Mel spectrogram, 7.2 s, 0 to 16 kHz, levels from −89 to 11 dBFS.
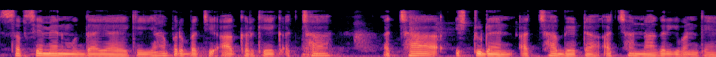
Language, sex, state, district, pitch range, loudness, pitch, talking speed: Hindi, male, Chhattisgarh, Kabirdham, 110-120 Hz, -18 LUFS, 110 Hz, 175 wpm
